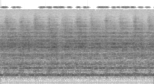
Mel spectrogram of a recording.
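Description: Peking opera accompaniment for a stage fight: instruments play fast, with a quick even beat and a strong held note underneath.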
